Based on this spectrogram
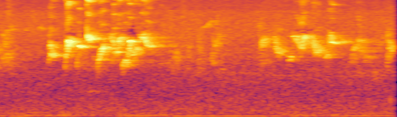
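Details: Red-whiskered bulbul singing: short bursts of rich, warbled whistled notes, a lively phrase early on, a pause, then a second rapid run of chirpy, tumbling notes.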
